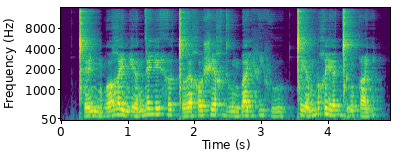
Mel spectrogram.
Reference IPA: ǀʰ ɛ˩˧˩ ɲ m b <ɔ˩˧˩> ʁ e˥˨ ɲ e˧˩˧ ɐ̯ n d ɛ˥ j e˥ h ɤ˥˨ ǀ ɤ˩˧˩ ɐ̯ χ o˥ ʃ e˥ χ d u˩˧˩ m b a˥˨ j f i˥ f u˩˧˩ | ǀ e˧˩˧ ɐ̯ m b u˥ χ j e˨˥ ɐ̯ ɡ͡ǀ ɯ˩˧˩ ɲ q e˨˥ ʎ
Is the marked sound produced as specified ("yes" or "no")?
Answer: no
